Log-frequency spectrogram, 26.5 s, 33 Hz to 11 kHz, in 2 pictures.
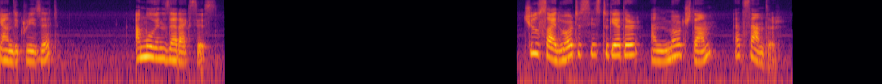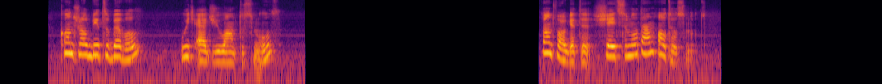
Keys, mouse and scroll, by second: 4.3 KP_3, 4.5 scroll up 2, 4.6 shift+middle click, 4.8 click, 5.1 click, 5.7 middle click, 5.9 shift+middle click, 6.1 shift+d, 6.5 scroll up 3, 6.6 middle click, 7.0-8.2 scroll down 3, 7.2 middle click, 8.2 scroll down 1, 8.3 click, 9.3 m, 10.2 click, 11.2 m, 12.2 Tab, 12.7-13.1 scroll up 3, 12.7 KP_3, 13.0 middle drag, 13.2-13.6 scroll down 3, 13.2 z, 13.7 click, 13.8 shift+middle click, 14.0 middle click, 15.0 scroll up 2, 15.3 Tab, 16.4 2, 16.6 click, 17.0 middle click, 17.5 ctrl+b, 19.8 middle click, 19.9 g, 20.2 middle click, 20.2 click, 20.3 shift+click, 20.4 middle click, 20.5 ctrl+b, 20.9 Tab, 20.9 middle click, 22.2 middle click, 22.8 right click, 23.8 click, 24.6 click, 25.5-25.9 drag, 26.4 middle click.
